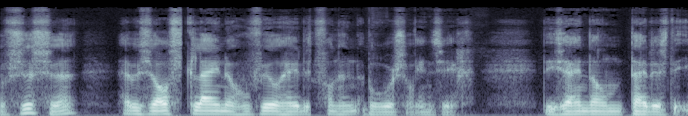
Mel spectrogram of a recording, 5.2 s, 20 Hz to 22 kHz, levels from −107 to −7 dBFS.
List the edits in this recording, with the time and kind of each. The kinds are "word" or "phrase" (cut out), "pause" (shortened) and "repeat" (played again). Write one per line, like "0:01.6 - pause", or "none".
0:01.4 - word
0:02.3 - word
0:02.7 - word
0:03.1 - word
